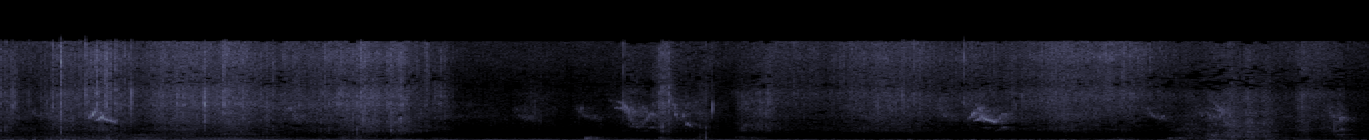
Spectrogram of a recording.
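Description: Scattered short bird chirps over a low steady hum that fades out about halfway through.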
